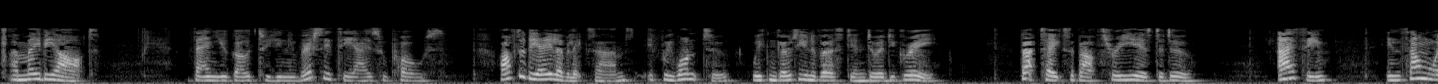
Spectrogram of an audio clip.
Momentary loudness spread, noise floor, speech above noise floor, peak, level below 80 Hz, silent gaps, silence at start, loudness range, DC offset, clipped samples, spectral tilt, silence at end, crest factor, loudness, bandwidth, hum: 13 LU; -47 dBFS; 25 dB; 0 dBFS; -52 dBFS; none; 0 s; 5 LU; under 0.1%; under 0.1%; -10.5 dB/octave; 0 s; 22 dB; -22 LUFS; 5.8 kHz; none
